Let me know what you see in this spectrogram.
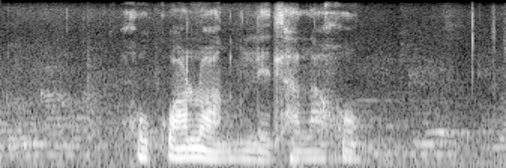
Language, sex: Tswana, male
